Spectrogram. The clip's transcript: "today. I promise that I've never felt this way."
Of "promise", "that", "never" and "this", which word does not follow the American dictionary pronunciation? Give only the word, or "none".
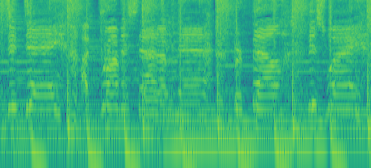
never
